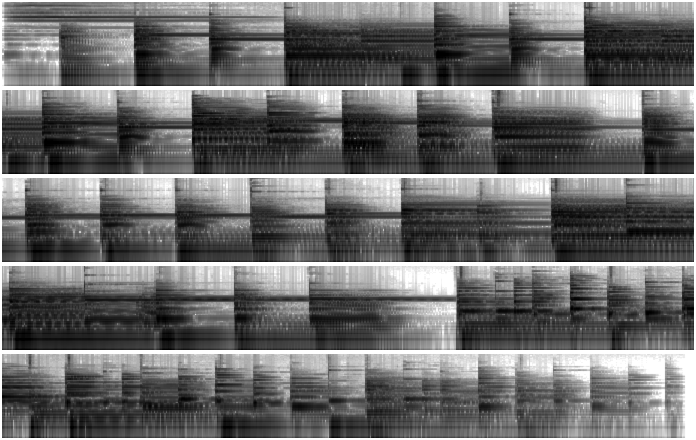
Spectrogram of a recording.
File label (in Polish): wersja instr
